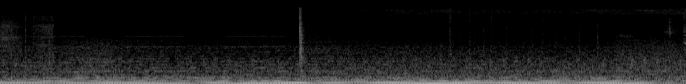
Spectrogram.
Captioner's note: tense music continues; alarm wailing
